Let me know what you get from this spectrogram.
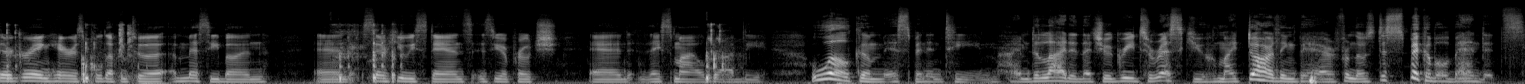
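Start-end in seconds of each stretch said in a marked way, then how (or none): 8.1-15.3 husky exclaimed line. Narrator voicing Ser Huey welcoming Ispin and the team: husky voice. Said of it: "they exclaim in a husky voice".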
